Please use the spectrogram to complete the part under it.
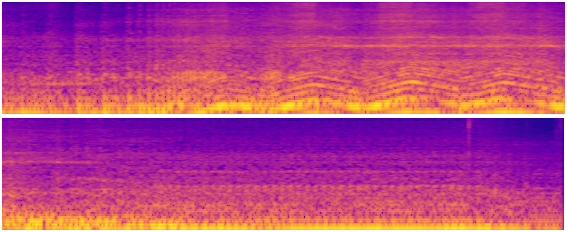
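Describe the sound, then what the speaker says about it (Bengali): A Pulsar motorcycle engine idling and running smoothly, close and loud, a steady mid-pitched rumble with a few brief rises in revs in the middle, alone without speech. "গাড়িটা রাফ চলেনি একদম টিপটপ চলছে সাউন্ডটাও অনেক স্মুথ সুন্দর আছে"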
